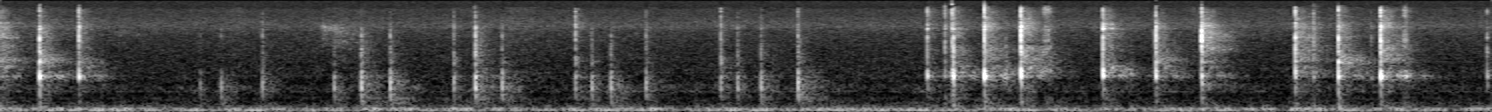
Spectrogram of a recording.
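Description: Long acrylic nails scratch, rub and tap the floral-print coated canvas strap of a single Gucci slide sandal held in the hand, above its rubber footbed. A quick run of short, bright clicks and scratchy strokes rises over a steady low hum.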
